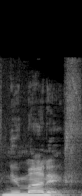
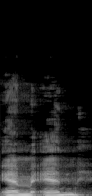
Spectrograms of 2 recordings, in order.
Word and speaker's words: mnemonics: second half which is mnemonics okay m-n-e-m-o-n-i-c-s m-n it's a strange word in english you don't pronounce the m it's m-n-e-m-o-n-i-c-s-u mnemonics and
